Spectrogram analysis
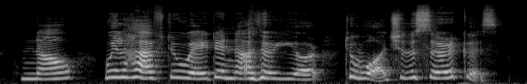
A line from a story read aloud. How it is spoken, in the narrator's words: said Coco, sobbing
